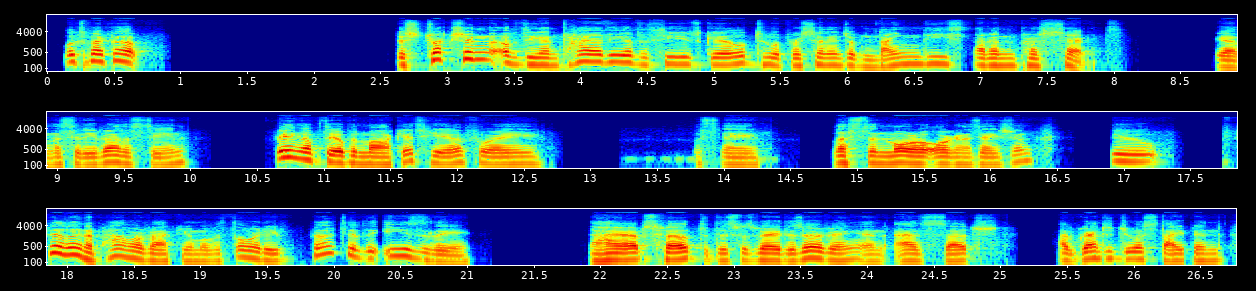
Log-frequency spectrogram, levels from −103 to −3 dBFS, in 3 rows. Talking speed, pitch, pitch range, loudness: 140 wpm, 135 Hz, 120-155 Hz, -19 LUFS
